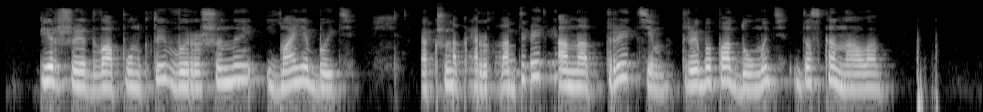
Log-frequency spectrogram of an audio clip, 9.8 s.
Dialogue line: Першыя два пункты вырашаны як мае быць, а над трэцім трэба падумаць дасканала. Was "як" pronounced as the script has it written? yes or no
no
